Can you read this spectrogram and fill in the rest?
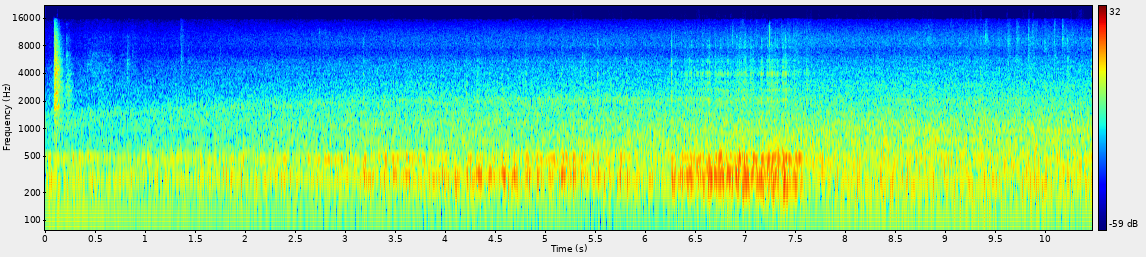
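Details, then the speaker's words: Vintage GE window ventilator fan after cleaning and oiling, running on high blowing out: quiet, steady hum with a soft airy rush, no rattles or scraping; slight vibration at certain angles. "a little bit of a vibration when it's sitting at certain angles but it is super quiet now I'm really impressed with this flow probably one of the quietest fans I've ever heard"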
